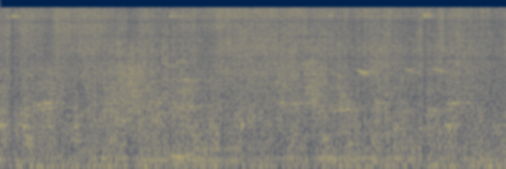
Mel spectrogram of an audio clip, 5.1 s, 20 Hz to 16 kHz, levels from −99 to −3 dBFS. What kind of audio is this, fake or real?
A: fake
